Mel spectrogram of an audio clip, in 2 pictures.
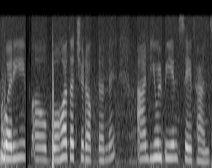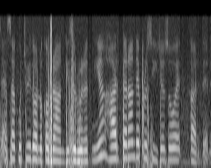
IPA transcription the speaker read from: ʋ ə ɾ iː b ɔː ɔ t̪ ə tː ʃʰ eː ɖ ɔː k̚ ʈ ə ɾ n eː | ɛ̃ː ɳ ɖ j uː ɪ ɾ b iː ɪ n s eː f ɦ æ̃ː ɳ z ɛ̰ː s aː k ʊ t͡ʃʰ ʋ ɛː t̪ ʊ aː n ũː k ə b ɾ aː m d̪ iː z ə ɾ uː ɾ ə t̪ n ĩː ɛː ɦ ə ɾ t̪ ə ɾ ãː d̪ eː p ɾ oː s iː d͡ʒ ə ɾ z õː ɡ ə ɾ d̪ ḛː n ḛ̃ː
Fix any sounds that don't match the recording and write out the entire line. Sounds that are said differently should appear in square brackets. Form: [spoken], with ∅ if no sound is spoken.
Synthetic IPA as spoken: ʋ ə ɾ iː b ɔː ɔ t̪ ə tː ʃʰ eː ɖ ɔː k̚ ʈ ə ɾ n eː | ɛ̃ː ɳ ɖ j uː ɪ [l] b iː ɪ n s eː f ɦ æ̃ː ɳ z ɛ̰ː s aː k ʊ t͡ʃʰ ʋ [iː] t̪ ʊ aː n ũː k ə b ɾ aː [n] d̪ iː z ə ɾ uː ɾ ə t̪ n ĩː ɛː ɦ ə ɾ t̪ ə ɾ ãː d̪ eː p ɾ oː s iː d͡ʒ ə ɾ z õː [k] ə ɾ d̪ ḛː n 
